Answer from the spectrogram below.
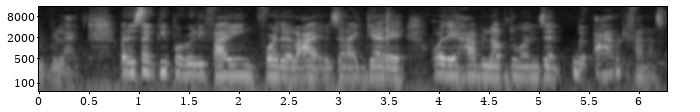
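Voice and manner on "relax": "relax." said much lower and softer, sinking into calm; drawn-out relax. Retold or imitated. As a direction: sink down into a low, soft relax. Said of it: "Re-, re-, re".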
